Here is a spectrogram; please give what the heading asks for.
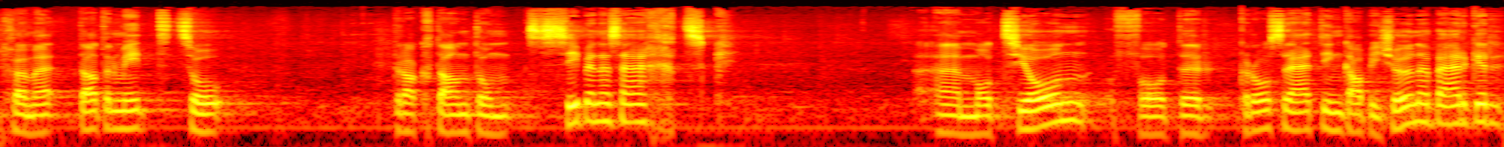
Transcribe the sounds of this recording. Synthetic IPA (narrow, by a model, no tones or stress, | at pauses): mɪɾχœməd̥ɑdəɾmɪtt͡sʊ | t̪rɑkt̪ɑntʊmsɪbənəzæχt͡sk | əmɔt͡sjoːnfɔd̥əɾɡ̥ɾoːsrɛːtɪnɡɑbiʃøːnəbæɾɡəɾ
